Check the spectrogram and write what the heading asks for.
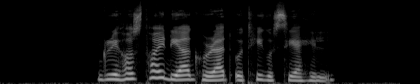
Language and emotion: Assamese, neutral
